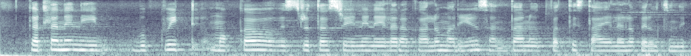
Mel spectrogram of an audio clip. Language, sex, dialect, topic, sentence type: Telugu, male, Telangana, agriculture, statement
